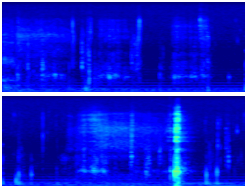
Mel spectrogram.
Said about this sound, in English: I'll take a sip of my smoothie.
